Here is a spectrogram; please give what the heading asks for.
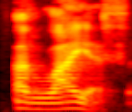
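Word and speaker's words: Alioth: Is it Eliath? Eliath. Okay, like Goliath, but it's just Eliath.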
